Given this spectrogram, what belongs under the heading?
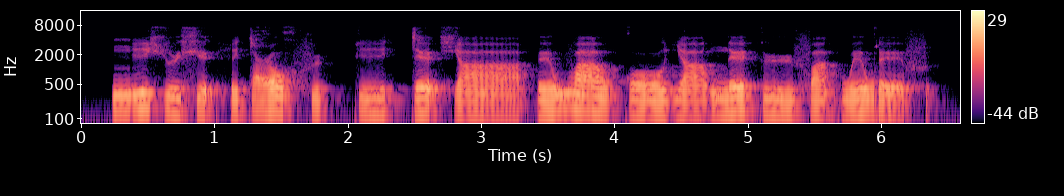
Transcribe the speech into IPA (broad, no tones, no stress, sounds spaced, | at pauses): ŋ i ç y xʲ e ʔ h i t ʕ o x f y kː iː tː e ʔ ç aː | ɪ w β aː w k oː ʎ aː lˠ n e k yː f a k w ɪ w ɾ e f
